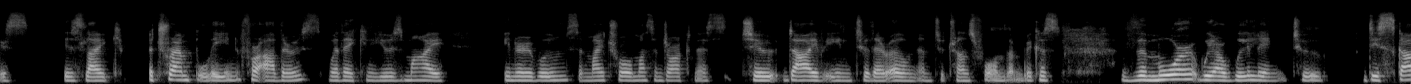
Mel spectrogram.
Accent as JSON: {"language": "English", "country": "Sweden", "said": "I'm from a culture, I'm from Sweden, so where we don't show strong emotions"}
